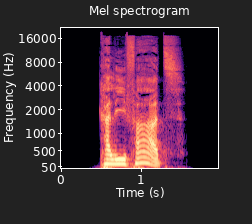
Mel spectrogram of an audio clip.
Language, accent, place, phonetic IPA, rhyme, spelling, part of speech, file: German, Germany, Berlin, [kaliˈfaːt͡s], -aːt͡s, Kalifats, noun, De-Kalifats.ogg
- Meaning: genitive of Kalifat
